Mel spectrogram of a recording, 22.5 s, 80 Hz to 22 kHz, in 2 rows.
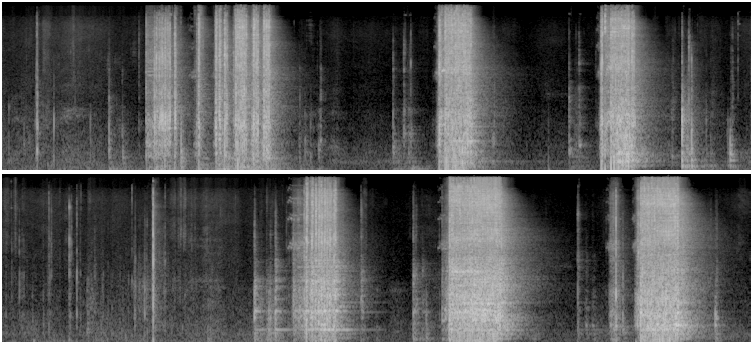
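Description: A power tool tightens starter bolts on a Volvo XC90, firing in about seven loud, close bursts of rapid ratcheting, each a second or two long, separated by quiet pauses.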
